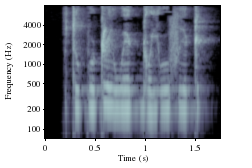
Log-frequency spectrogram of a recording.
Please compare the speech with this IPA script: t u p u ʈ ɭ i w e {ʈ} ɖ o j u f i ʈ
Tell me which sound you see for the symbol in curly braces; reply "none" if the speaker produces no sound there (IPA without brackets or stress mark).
ʈ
